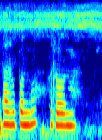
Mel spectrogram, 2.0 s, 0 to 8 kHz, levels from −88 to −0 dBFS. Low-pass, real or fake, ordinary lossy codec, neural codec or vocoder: none; fake; none; codec, 16 kHz, 2 kbps, FreqCodec, larger model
